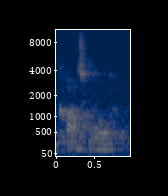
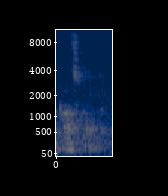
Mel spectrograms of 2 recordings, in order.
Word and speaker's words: Cotswold: Let me give you another pronunciation. Cotswold or Cotswold.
